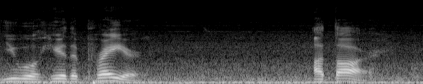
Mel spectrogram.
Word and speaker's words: Athar: Athar. Prayer is Athar. A-T-H-A-R. Athar. Like Arthur.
